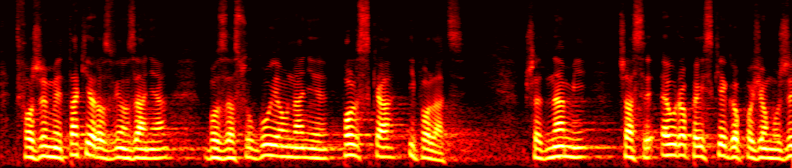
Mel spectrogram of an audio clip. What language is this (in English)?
Polish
